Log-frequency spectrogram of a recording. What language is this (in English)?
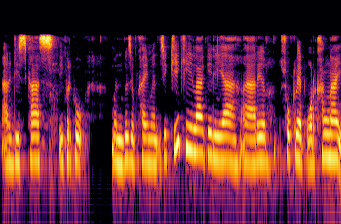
Bodo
